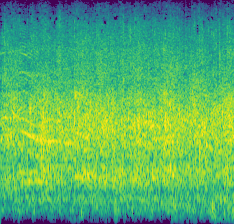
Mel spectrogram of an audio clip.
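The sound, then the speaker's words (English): An audience applauds during a sermon with thick, continuous clapping that stays steady and fairly loud throughout, without pauses or distinct individual claps. “Yeah, I'll clap for that.”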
